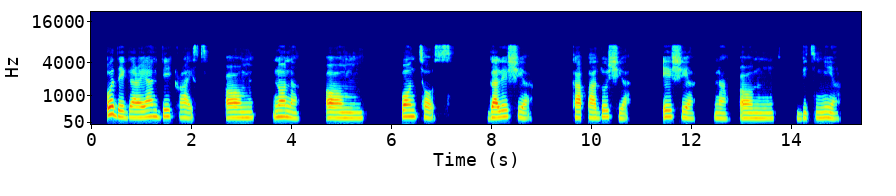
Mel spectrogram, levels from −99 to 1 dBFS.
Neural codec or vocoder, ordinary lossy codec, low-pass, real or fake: codec, 16 kHz, 4 kbps, X-Codec, WavLM features, trained on Multilingual LibriSpeech; none; 7.2 kHz; fake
